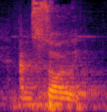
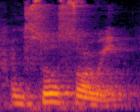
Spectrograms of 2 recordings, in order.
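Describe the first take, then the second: First: The apology sounds brash and curt. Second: The apology sounds sincere and gentle.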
